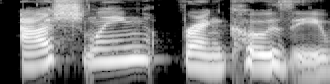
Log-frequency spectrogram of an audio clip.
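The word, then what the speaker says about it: Aisling Franciosi: or not at all Ashling francoi which I did look up and that's the pronunciation apparently she uh has so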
